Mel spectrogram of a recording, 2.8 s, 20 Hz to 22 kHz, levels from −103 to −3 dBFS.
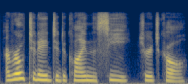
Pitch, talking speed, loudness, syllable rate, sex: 205 Hz, 190 wpm, -20 LUFS, 5.2 syllables/s, female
